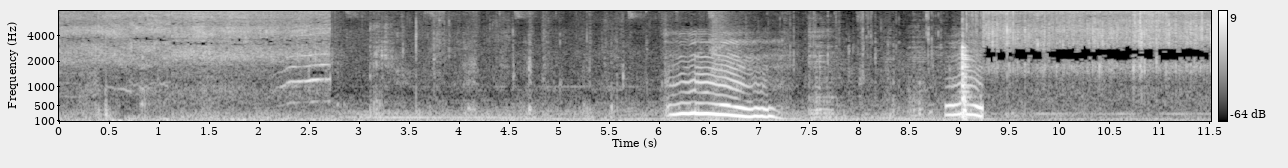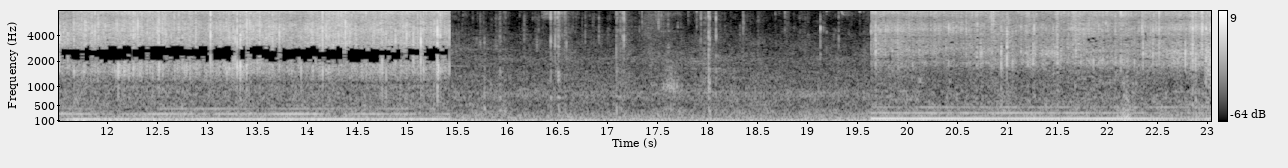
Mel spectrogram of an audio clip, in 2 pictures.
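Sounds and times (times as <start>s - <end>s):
food sizzling in a hot pan: 0.0s - 2.7s, 9.2s - 15.4s, 19.6s - 23.0s.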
